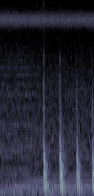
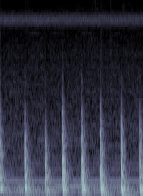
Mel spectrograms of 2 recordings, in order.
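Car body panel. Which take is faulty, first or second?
first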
